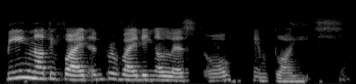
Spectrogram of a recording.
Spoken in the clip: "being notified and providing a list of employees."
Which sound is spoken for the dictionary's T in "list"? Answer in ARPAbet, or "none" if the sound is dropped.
T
